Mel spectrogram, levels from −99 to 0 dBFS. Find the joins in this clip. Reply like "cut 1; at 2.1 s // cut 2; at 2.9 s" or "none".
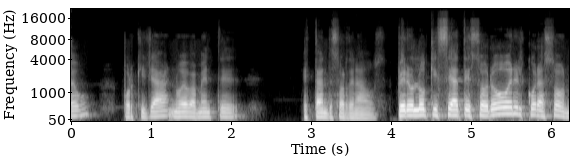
cut 1; at 4.0 s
